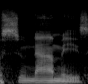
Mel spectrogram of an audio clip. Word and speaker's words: tsunamis: San Diego Tsunamis, even though it's spelled with a T, it Ugh, still works.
